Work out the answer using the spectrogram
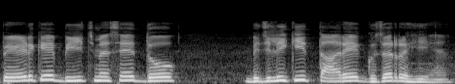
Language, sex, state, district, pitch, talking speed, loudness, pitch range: Hindi, male, Arunachal Pradesh, Lower Dibang Valley, 165 Hz, 160 wpm, -12 LUFS, 145-180 Hz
